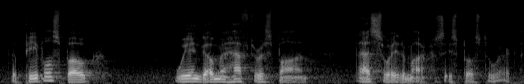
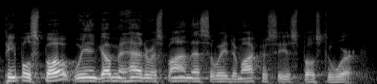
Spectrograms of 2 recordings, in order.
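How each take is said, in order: First: It is said slowly. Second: It is said fast.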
